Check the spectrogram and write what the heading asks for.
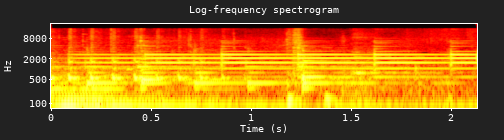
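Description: Background music: held bell-like chime notes over a light, steady ticking beat.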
